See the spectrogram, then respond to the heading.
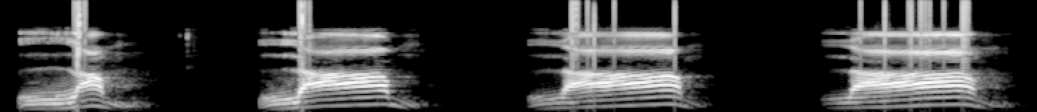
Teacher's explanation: জিভের আগার কিনারা সামনের ওপরের দুই পাশের দাঁতের গোড়ার সাথে লাগিয়ে, দুই দিকেই।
